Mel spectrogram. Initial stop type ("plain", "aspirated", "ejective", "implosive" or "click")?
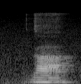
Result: plain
